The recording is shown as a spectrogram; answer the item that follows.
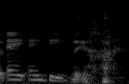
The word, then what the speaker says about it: Saab: Or S-A-A-B.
